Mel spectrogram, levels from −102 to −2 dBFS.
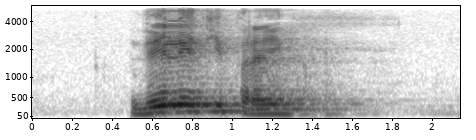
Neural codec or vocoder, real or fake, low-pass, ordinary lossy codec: none; real; 5.4 kHz; none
